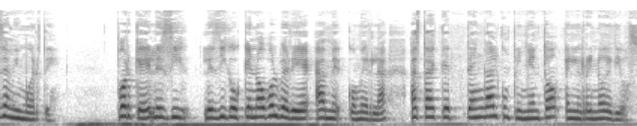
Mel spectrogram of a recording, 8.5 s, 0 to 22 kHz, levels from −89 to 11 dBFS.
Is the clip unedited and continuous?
yes; 0 cuts

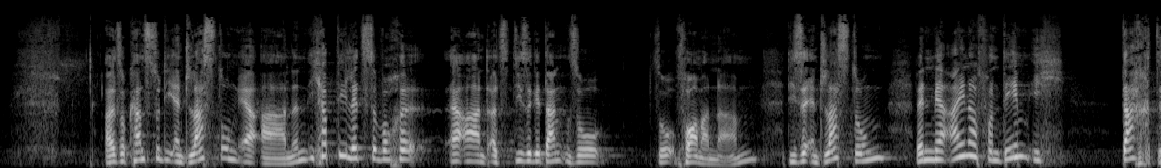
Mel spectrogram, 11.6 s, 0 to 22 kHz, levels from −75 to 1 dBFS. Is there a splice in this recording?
no; 0 cuts

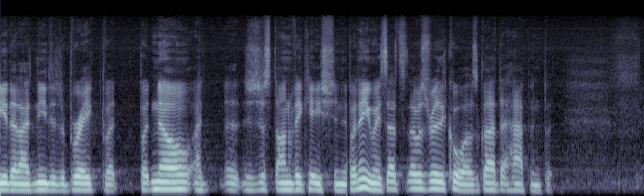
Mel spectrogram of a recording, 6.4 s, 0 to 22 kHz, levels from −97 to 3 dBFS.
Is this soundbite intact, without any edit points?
no; 1 cut; at 3.5 s

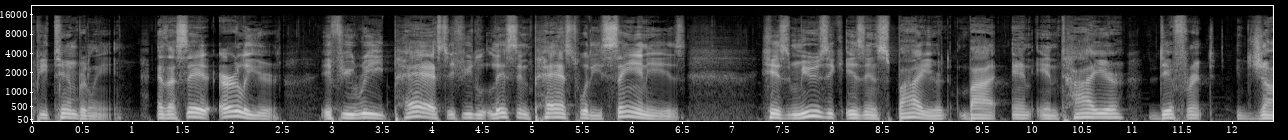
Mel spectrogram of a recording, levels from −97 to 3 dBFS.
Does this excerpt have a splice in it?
yes; 1 cut; at 1.1 s

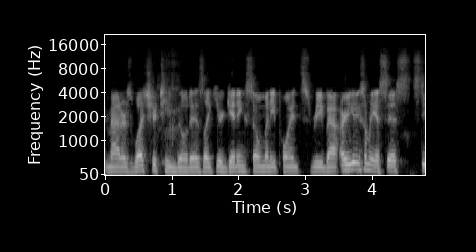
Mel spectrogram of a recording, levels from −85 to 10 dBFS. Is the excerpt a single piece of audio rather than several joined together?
yes; 0 cuts

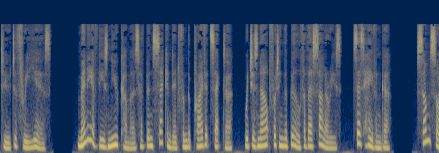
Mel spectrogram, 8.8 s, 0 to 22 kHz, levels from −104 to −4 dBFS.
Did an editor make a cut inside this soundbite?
yes; 1 cut; at 5.4 s

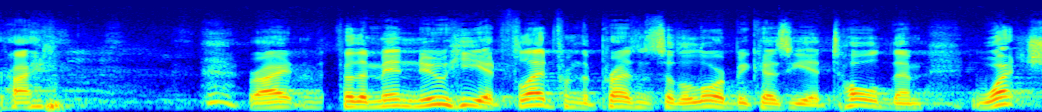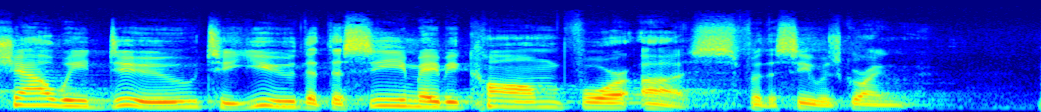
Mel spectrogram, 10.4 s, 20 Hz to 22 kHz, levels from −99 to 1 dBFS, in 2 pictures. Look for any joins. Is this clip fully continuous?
no; 2 cuts; at 1.6 s, 4.8 s

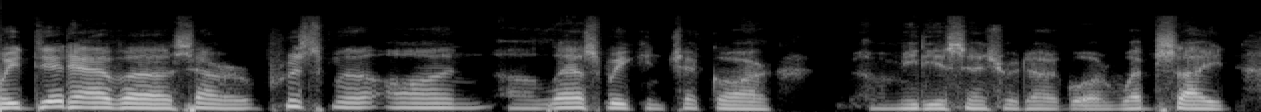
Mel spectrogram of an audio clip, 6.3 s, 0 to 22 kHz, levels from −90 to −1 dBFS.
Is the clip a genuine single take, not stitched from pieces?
yes; 0 cuts

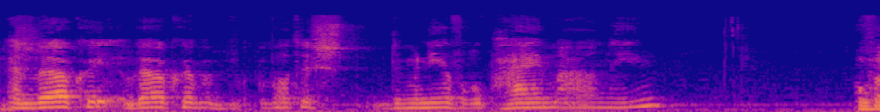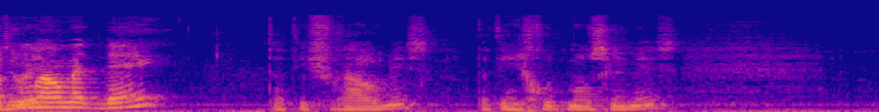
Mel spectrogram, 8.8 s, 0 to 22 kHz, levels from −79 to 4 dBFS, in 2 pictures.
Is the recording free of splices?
no; 1 cut; at 5.7 s

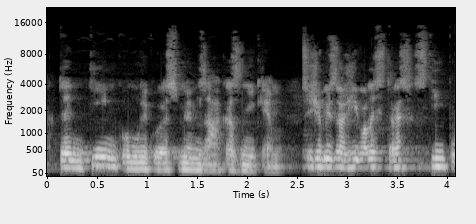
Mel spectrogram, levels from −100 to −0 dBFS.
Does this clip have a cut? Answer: yes; 1 cut; at 2.6 s

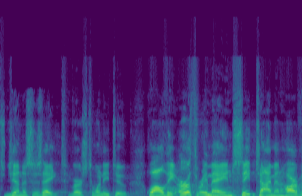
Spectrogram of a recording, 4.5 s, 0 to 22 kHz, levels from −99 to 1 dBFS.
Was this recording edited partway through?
no; 0 cuts

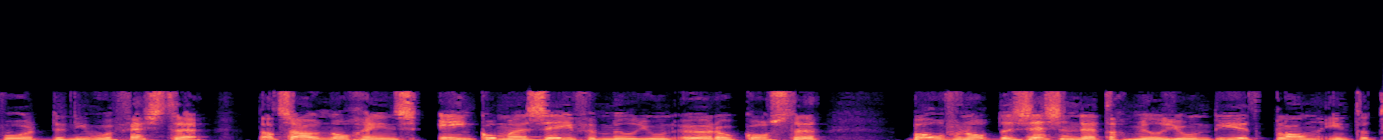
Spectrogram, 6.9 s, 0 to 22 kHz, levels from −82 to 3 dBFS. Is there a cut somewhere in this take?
yes; 1 cut; at 1.1 s

